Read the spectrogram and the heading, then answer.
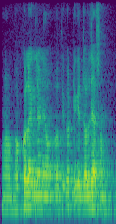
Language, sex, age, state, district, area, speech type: Odia, male, 18-30, Odisha, Rayagada, urban, spontaneous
